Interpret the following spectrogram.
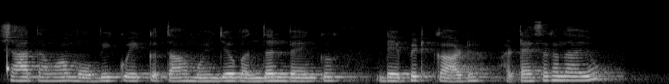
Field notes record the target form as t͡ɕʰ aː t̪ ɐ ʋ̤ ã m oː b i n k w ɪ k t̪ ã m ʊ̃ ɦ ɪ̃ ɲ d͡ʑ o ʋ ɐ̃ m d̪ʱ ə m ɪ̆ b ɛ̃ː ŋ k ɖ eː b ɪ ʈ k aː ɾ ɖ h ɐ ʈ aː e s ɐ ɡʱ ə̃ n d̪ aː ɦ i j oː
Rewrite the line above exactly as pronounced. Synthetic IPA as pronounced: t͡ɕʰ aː t̪ ɐ ʋ̤ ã m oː b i k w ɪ k t̪ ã m ʊ̃ ɦ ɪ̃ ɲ d͡ʑ o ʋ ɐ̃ n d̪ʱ ə n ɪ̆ b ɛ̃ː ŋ k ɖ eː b ɪ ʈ k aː ɾ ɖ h ɐ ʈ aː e s ɐ ɡʱ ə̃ n d̪ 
